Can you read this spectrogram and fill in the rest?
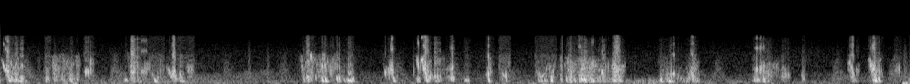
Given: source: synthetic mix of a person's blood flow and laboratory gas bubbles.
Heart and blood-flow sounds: Doppler ultrasound of blood flow; subclavian vein
0.00-0.28 s: bubbles
0.43-0.81 s: bubbles
0.83-0.97 s: bubbles
1.23-1.96 s: bubbles
2.99-3.58 s: bubbles
3.83-3.99 s: bubbles
4.13-4.56 s: bubbles
4.63-4.72 s: bubbles
4.86-4.95 s: bubbles
4.99-5.11 s: bubbles
5.35-6.26 s: bubbles
6.58-7.00 s: bubbles
7.51-7.91 s: bubbles
8.01-8.06 s: bubbles
8.47-8.60 s: bubbles
8.68-8.84 s: bubbles
8.94-9.03 s: bubbles
From the record:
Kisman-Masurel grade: 233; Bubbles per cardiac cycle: several, 3 to 8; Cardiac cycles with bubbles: 50 to 99%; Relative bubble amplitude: loud (0.450 to 0.775); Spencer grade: 3 (all of the cardiac periods contain showers or single bubble signals, but not dominating or overriding the cardiac motion signals); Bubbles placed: anywhere in the cardiac cycle

